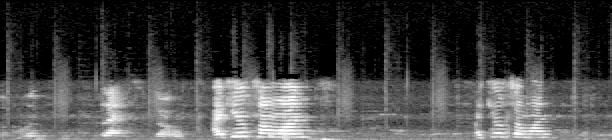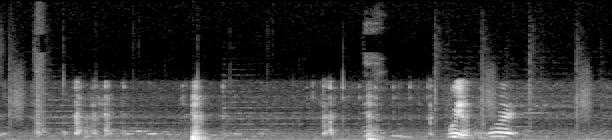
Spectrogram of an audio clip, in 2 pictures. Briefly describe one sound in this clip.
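A young girl talks with excitement, close to a microphone.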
